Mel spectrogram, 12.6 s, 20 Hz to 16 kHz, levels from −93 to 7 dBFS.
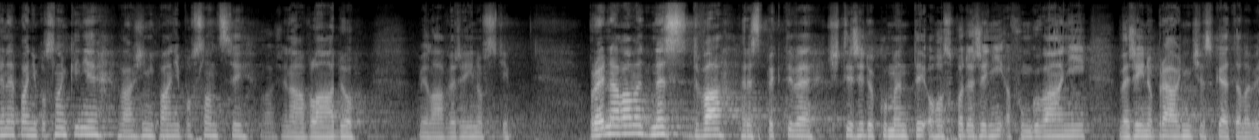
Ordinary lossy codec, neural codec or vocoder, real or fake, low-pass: AAC, 48 kbps; none; real; 14.4 kHz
